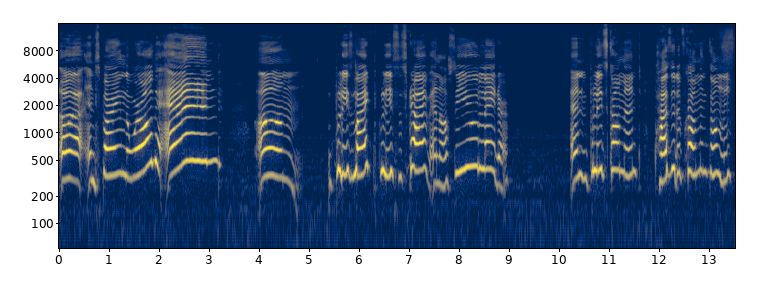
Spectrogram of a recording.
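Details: Speech of a woman with cerebral palsy; whether her speech is affected is not stated.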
